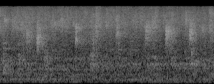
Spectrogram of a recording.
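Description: Shower running: a spray of water falling steadily, an even hiss of splashing water.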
